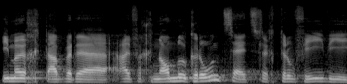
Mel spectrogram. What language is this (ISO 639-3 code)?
gsw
